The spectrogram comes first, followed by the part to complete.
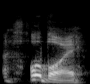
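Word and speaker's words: hautbois: french it is french the french word h-a-u-t-b-o-i pronounced ho boy that translates to high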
